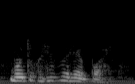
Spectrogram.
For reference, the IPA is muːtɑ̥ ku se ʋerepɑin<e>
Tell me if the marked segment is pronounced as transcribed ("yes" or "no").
yes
